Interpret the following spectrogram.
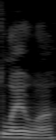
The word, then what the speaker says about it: Leila: I think it's pronounced liaila Miller have you heard of her or Layla Miller is it l-e-i-l-a yeah I think it's Layla Layla Miller um yeah I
